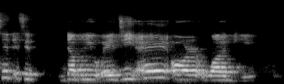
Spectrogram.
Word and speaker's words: WAGI: How we pronounce it? Is it WAGA or WAGI? WAGI.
